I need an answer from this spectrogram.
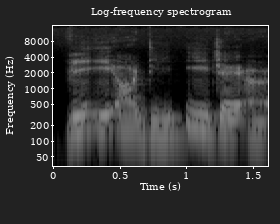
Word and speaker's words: Verdejo: the first one is spelt with a j v-e-r-d-e-j-o and it's pronounced verdejo this is a completely different grape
